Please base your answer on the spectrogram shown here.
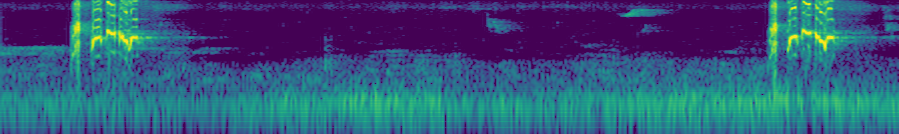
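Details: Calling male sooty-headed bulbul seeking a female, a short jaunty run of rippling notes heard twice, about five seconds apart, with a low murmur in the background.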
